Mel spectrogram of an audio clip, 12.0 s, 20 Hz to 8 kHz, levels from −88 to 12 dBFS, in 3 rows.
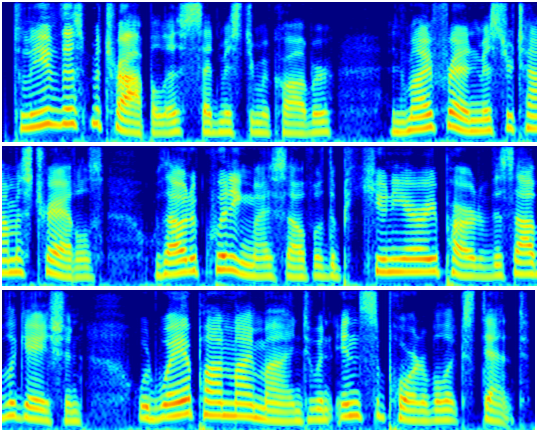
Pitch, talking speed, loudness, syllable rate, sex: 195 Hz, 160 wpm, -20 LUFS, 5.2 syllables/s, female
